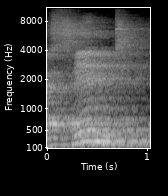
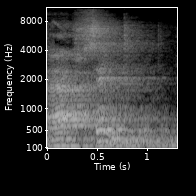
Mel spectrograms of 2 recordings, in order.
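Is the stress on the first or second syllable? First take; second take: second; first. First: The stress is on the second syllable. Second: The stress is on the first syllable. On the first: The word is used as a verb. "जब उसको verb के रूप में प्रयोग करते हैं ये हो जाता है" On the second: The word is used as a noun. "Absent ये सही है नाउन के रूप में"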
